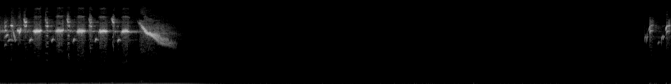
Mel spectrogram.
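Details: European goldfinch recorded in 2015 in Parva, ending a phrase of rapid tinkling notes with a falling buzzy slur, followed by long silence and a short burst of twitter at the end.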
